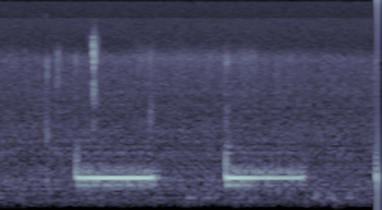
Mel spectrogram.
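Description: Telephone line tones sound on a call to the White House. Two steady half-second beeps at one mid pitch are separated by an equal pause, and a third beep begins at the very end. All are fairly faint.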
